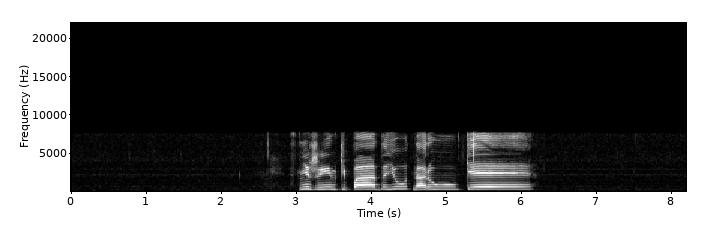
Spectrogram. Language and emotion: Russian, positive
